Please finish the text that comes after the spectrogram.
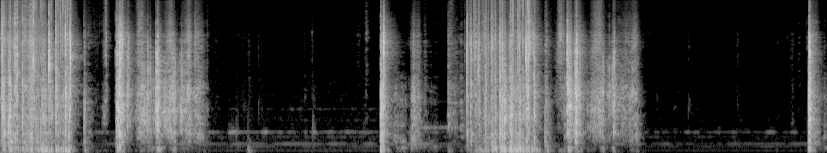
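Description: Cards from an Angel Inspiration tarot deck are shuffled and pulled in several quick, crisp riffling bursts, close and clear, separated by stretches of near silence.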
